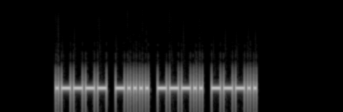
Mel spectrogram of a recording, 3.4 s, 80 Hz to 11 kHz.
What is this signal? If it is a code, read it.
Morse code, heard as a keyed tone, about 40 wpm, 700 Hz. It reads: 1688
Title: Numbers - Contest Style - 4-Digit 40wpm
